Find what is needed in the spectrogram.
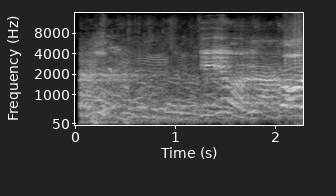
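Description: Speech and chatter: several voices talking over one another.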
